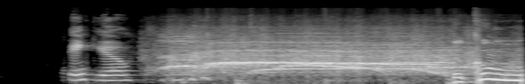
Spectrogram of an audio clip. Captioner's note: cheering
